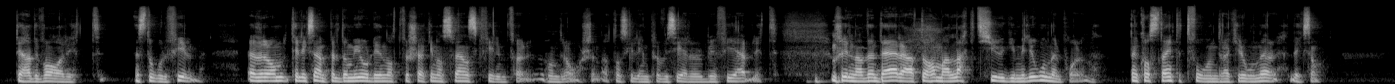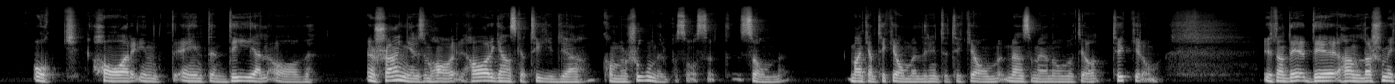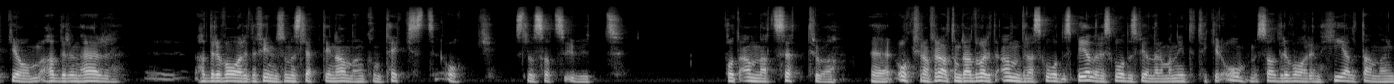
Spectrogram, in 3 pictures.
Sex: male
